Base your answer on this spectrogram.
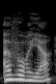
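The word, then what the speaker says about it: Avoriaz: Au fil de la prononciation, le nom est devenu Avorée, puis Avoréa, et puis finalement, pour devenir fameux Avoria, où, encore une fois, attention, on ne prononce pas le Z.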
